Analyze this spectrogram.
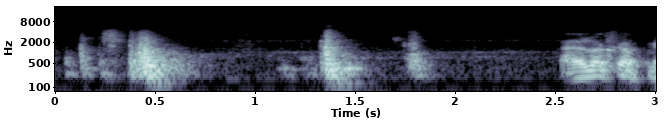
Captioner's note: door opens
